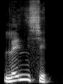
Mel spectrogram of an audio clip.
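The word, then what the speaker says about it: Lancet: 보도 자료를 근그 데 보도 자료를 낸 근거가 그 논문이 렌싯 LANCE, 란셋으로 쓰고 렌시스로 읽는다. 왜 란셋으로 그냥 일, 발음 교대로 읽으면 되지 왜 그걸 꼭그 사람들은 렌싯 이렇게 읽을까요? 음. 또 렌에 액센트가 렌에 들어가서 네. – 렌시시지 렌싯 이것도 아니더라고요.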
